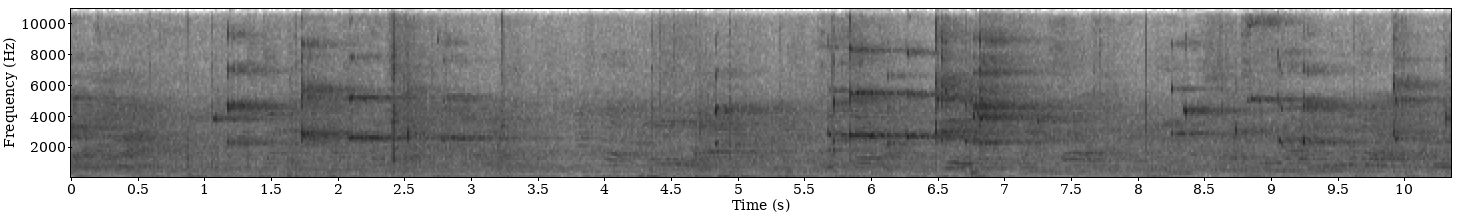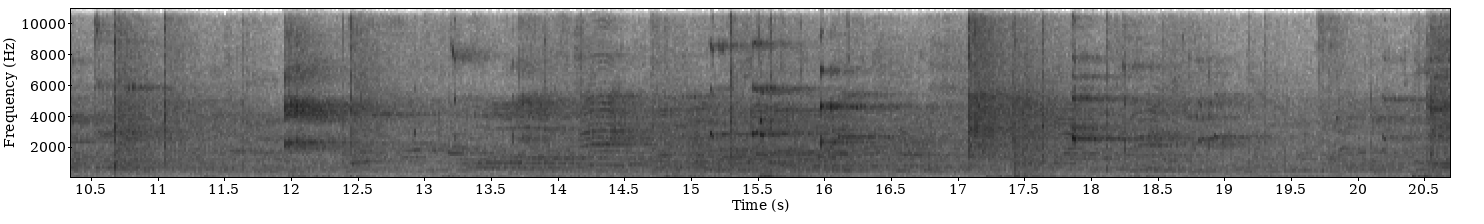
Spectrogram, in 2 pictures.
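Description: Badminton rallies on a hardwood gym floor: repeated sharp racket strikes on the shuttlecock, sneaker squeaks and footfalls, over a murmur of voices echoing in the large gym. One louder thud comes about three-quarters of the way through.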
